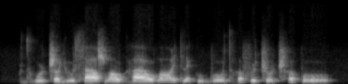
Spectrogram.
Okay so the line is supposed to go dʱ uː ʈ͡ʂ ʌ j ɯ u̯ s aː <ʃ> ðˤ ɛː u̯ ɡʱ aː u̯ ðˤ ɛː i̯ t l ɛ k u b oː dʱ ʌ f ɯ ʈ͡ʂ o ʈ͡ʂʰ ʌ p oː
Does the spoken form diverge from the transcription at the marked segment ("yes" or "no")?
no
